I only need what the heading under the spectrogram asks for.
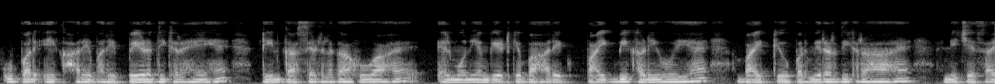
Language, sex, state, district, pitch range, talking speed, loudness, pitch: Hindi, male, Haryana, Rohtak, 105-115 Hz, 205 wpm, -16 LUFS, 110 Hz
